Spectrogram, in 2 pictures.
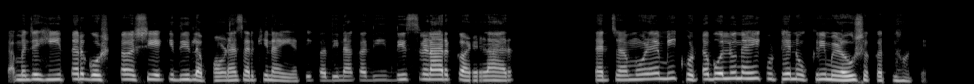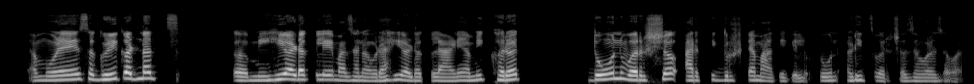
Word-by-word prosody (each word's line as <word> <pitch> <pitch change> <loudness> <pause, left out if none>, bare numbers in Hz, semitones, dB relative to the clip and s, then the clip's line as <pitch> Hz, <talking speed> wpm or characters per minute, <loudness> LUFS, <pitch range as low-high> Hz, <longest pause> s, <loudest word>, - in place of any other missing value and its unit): म्हणजे 215 +2 +1
ही 220 +1 +1
तर 245 0 +4
गोष्ट 220 -1 +2
अशी 230 +1 +1
आहे 220 - +4
की 230 - -4
ती 225 0 +1
लपवण्यासारखी 195 +3 -1
नाहीये 170 -5 -3
ती 185 - -8
कधी 185 +1 -5
ना 190 0 -5
कधी 195 +2 -7
दिसणार, 230 0 +2
कळणार. 190 -2 0 0.8
त्याच्यामुळे 215 +5 -1
मी 265 +2 -1
खोटं 235 +1 -1
बोलूनही 270 +1 +3
कुठे 250 0 -1
नोकरी 230 0 -1
मिळवू 205 -2 +6
शकत 185 -2 -3
नव्हते. 170 -4 -7
त्यामुळे 195 +6 -3
सगळीकडनंच 260 +4 +2 0.5
अ, 185 -1 +1
मी 190 0 -2
ही 235 +3 +4
अडकले 225 -2 +4
माझा 190 -2 -4
नवराही 175 +5 -3
अडकला 175 -2 -3
आणि 165 +2 -3
आम्ही 190 +4 -3
खरंच 215 +2 +2 0.7
2 240 +5 +5
वर्ष 200 +3 +3 0.2
आर्थिक 190 +1 -5
दृष्ट्या 195 +1 -6
मागे 160 -3 -8
गेलो. 145 +2 -10
2-2.5 180 +2 -7
वर्ष 160 - -11
जवळ, 160 0 -9
जवळ. 160 - -16
205 Hz, 145 wpm, -23 LUFS, 185-230 Hz, 0.8 s, मिळवू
